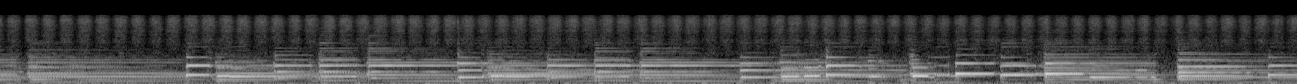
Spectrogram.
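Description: A bowed string instrument plays a melody of sustained notes.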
